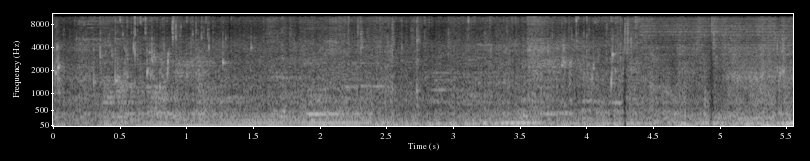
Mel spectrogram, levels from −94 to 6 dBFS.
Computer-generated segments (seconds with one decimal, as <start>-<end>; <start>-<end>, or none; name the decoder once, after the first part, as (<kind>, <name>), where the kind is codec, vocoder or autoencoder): 4.4-5.6 (codec, HILCodec)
